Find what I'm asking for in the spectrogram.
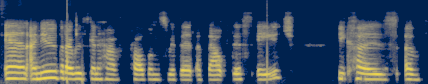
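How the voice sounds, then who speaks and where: A middle-aged woman with a somewhat high voice talks casually in an online chat. Her speech is a little slurred and whistles on the S's, and she forms words with care. The audio is close and dry but slightly dull. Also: fairly even intonation, unhurried, darkish tone, dry recording. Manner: careful articulation while relearning to talk.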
